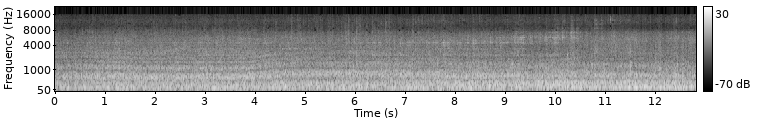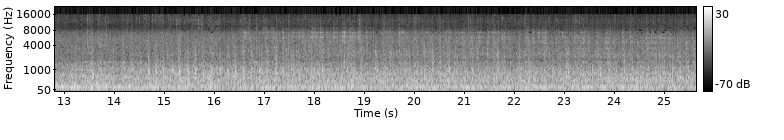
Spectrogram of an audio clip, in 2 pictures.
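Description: A John Deere 5065 tractor engine drives a compost mixing machine at a sugar mill, making a continuous loud, even drone with a steady mechanical rattle, and no voices are heard.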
